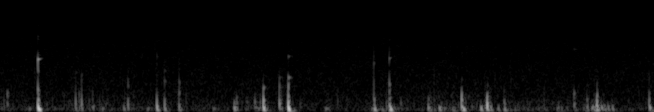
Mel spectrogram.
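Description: Soft, irregular low pops and gurgles in a quiet room; stomach growling, a normal bowel sound.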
